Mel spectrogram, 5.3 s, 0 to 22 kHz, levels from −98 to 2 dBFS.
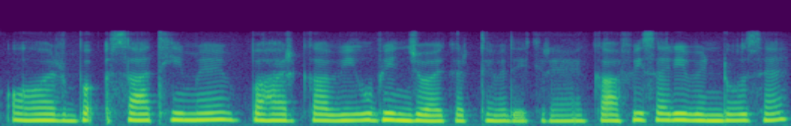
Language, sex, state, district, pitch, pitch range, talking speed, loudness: Hindi, female, Himachal Pradesh, Shimla, 195 Hz, 185-205 Hz, 215 wpm, -15 LUFS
